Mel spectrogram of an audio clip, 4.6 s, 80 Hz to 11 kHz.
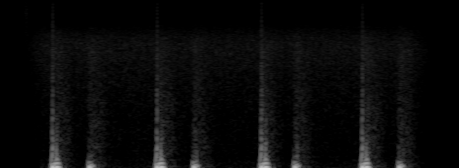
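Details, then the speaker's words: Adult male patient, stethoscope diaphragm at the apex: steady lub-dub near 60 a minute with the first sound louder, a normal S1 from AV valve closure, loudest at the apex. "S1 is caused by closure of the AV valves it is loudest at the Apex and sounds like"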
